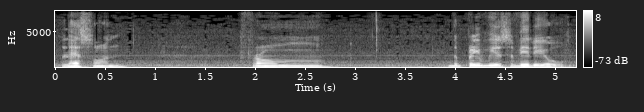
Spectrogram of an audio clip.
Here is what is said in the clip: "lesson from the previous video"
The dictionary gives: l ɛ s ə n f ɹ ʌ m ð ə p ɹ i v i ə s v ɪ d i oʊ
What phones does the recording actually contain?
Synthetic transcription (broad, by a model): l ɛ s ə n f ɹ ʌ m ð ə p ɹ i v i ə s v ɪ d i oʊ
